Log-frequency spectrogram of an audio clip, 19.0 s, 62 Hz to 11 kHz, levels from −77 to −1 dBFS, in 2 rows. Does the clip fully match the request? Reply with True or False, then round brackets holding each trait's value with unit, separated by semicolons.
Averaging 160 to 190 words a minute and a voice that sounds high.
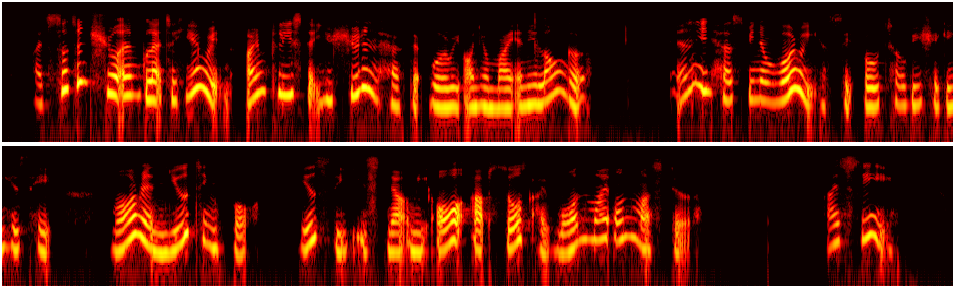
True (165 wpm; 285 Hz)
